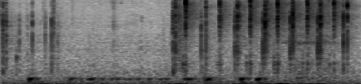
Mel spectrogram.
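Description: A laser-cut wooden and stainless steel puzzle lock is shaken, and its loose internal parts rattle. Soft, sparse clicks give way after about a second to a louder, denser run of bright, dry clattering taps.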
